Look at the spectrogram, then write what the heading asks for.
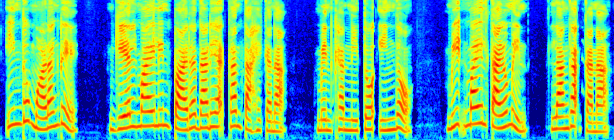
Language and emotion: Santali, sad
